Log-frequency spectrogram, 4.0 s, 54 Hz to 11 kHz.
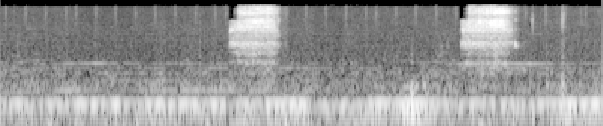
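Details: Barn owlets in an owl box being fed by their mother in daylight, 15 February 2024, late morning: two harsh, breathy hissing screeches about 1.5 seconds apart over a steady low electrical hum.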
